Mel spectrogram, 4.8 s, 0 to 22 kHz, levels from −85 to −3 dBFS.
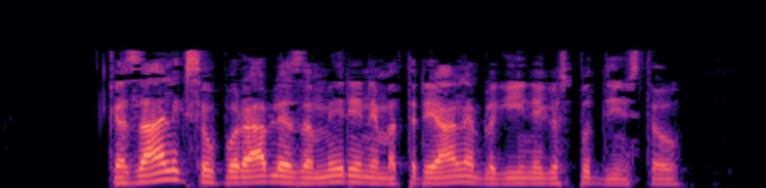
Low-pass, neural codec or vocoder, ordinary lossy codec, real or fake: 7.2 kHz; none; MP3, 32 kbps; real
